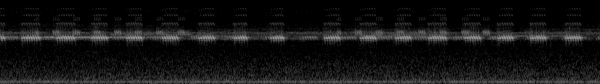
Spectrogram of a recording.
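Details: Autumn grass insects at night in Changnyeong, Gyeongnam, Korea, give bright, high-pitched chirps in an even rhythm, close to three per second, with overlapping fainter trills from other insects and a soft constant low hum beneath.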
